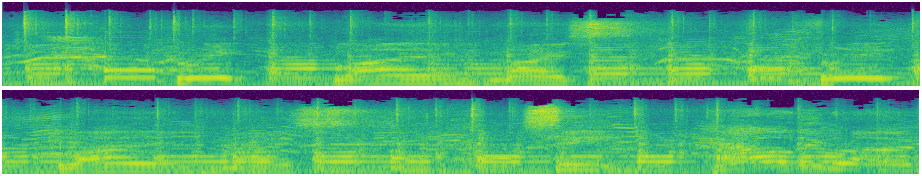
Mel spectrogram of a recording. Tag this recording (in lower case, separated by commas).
speech, music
